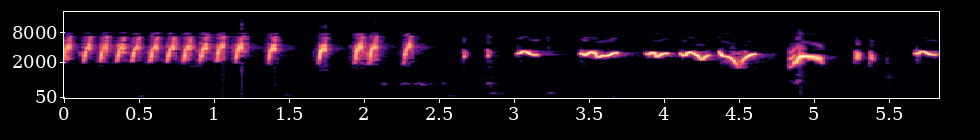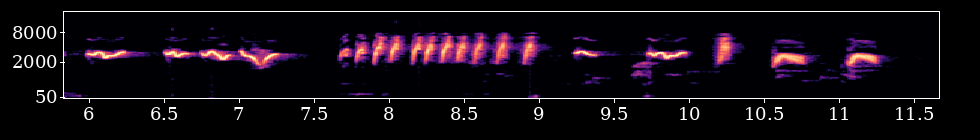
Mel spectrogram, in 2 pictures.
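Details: Female Gouldian finch sings in fast bursts of high, buzzy ticks alternating with short squeaky, wavering whistles, repeated over about eleven seconds with no other sounds.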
